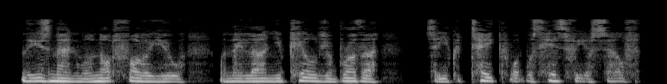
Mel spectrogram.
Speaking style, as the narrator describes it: he said quietly

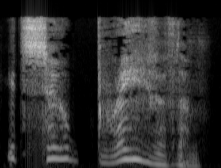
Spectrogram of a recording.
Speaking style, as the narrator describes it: sighed Hermione admiringly

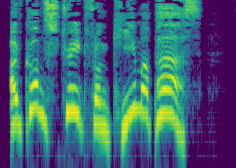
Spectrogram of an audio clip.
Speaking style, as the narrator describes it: said the priest in a loud, excited voice

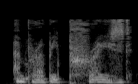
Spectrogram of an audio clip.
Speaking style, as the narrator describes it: I breathed, my head still reeling with incomprehension, but grateful for this apparent miracle

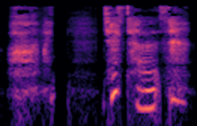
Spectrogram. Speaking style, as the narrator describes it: she gasped

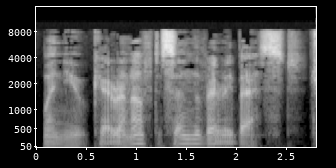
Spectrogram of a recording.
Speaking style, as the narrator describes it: Jack muttered

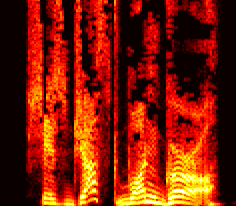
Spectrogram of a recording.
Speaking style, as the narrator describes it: snapped the well mother

